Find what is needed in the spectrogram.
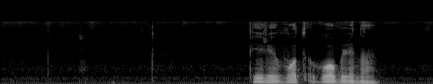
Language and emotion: Russian, neutral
